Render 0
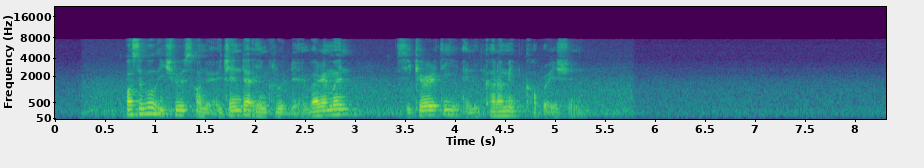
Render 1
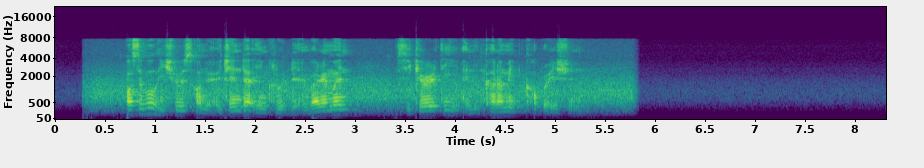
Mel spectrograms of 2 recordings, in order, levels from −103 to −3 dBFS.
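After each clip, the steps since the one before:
high-pass filter 680 Hz 24 dB per octave
noise gate −47 dBFS, range −26 dB
in parallel at 0 dB: downward compressor, threshold −36 dBFS, peak gain reduction 16 dB
on the sum: level +6 dB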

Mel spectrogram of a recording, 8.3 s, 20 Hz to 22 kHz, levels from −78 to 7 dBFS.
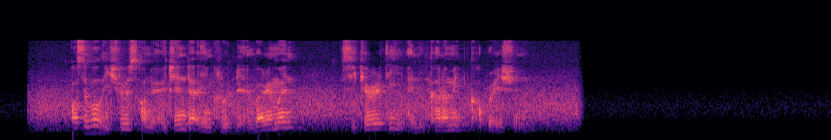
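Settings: brickwall limiter −11.5 dBFS, peak gain reduction 10 dB
level +5 dB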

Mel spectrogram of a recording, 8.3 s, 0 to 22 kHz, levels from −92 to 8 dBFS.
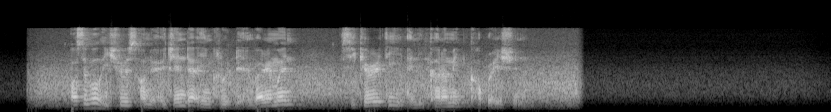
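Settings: automatic gain control gain up to 7 dB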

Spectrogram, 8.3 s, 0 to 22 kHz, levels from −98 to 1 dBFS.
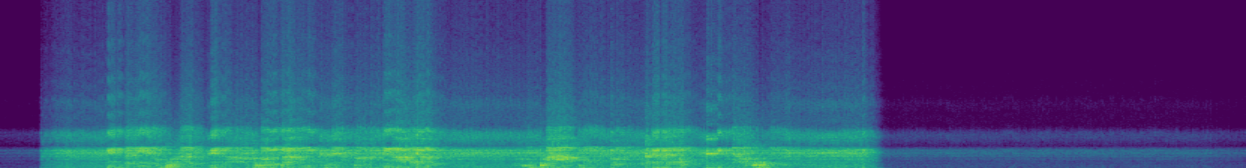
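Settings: convolution reverb, pre-delay 3 ms, DRR −1 dB
voice inversion scrambler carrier 3,100 Hz
windowed peak hold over 5 samples
level −3.5 dB

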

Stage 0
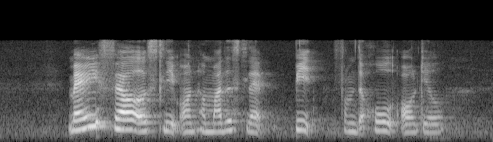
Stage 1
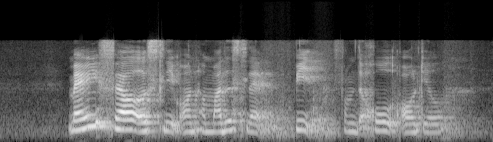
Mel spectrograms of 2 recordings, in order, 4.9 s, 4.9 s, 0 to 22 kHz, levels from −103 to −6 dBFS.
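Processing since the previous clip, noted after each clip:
level that may fall only so fast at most 46 dB per second
level +2 dB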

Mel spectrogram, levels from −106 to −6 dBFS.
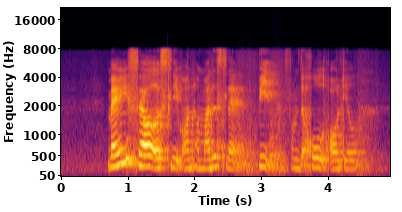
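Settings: high-shelf EQ 4,300 Hz −11.5 dB
level +3 dB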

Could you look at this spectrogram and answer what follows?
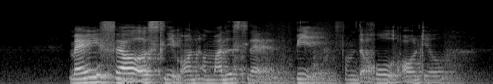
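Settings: sub-octave generator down 2 octaves, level +3 dB
level −1 dB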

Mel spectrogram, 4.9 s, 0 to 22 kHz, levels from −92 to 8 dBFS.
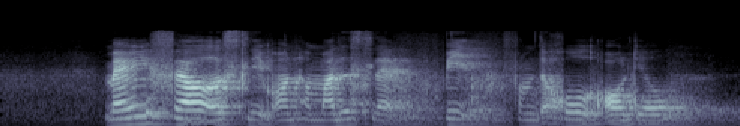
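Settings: band-pass filter sweep 1,500 Hz → 500 Hz, 0:03.37–0:04.89
level +8 dB

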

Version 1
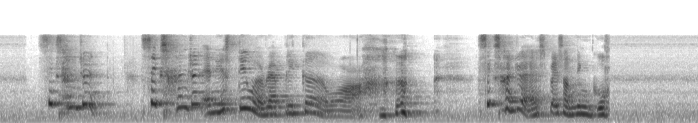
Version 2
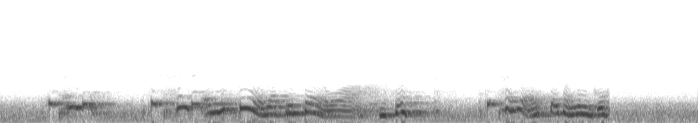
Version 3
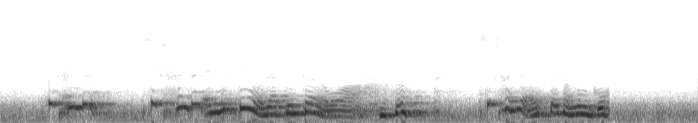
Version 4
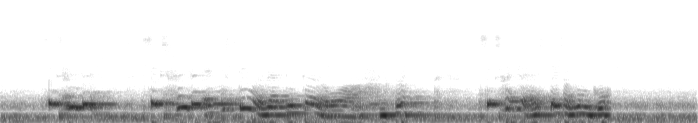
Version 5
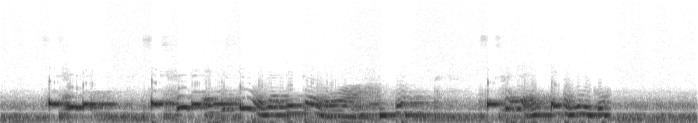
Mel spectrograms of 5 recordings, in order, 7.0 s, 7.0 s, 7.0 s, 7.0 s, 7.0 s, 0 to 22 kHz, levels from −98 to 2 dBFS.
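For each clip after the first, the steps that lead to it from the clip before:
soft clipping −20.5 dBFS, distortion −12 dB; downward compressor, threshold −29 dBFS, peak gain reduction 6.5 dB; inverse Chebyshev low-pass filter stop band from 1,400 Hz, stop band 60 dB; level +3 dB
downward expander −49 dBFS; level +7.5 dB
Chebyshev band-stop filter 160–450 Hz, order 2; double-tracking delay 22 ms −7 dB; level +4.5 dB
downward compressor 6 to 1, threshold −27 dBFS, peak gain reduction 11 dB; level +6.5 dB

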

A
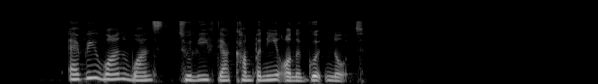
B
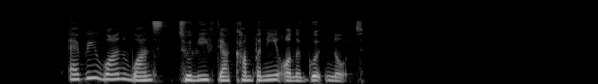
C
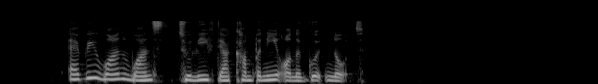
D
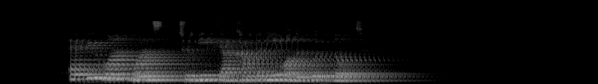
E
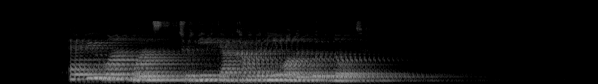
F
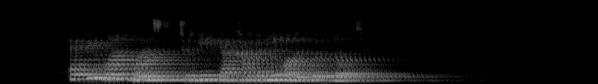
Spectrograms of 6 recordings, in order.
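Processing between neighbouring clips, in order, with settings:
speech leveller 0.5 s
brickwall limiter −19.5 dBFS, peak gain reduction 8 dB
spring reverb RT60 1.4 s, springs 45 ms, chirp 60 ms, DRR −5.5 dB; level −8 dB
echo with a time of its own for lows and highs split 410 Hz, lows 239 ms, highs 91 ms, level −13.5 dB
highs frequency-modulated by the lows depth 0.14 ms

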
